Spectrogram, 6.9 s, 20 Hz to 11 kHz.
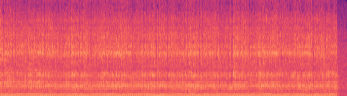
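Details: Right-hand-drive Mk3 Toyota Supra, twin-turbo 1JZ, sat 2 years, burning oil with smoke, one turbo said to be bad: loud fast idle with uneven lumpy pulse before cutting off; rough running, cause under diagnosis.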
